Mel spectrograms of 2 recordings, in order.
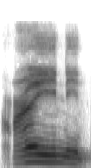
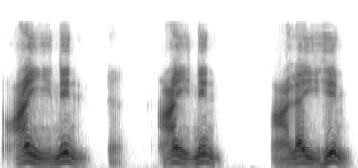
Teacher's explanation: Ai dia ada huruf lin di sini ya, huruf lin. Maka dibaca dengan lembut saja, tidak perlu disentak ya.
